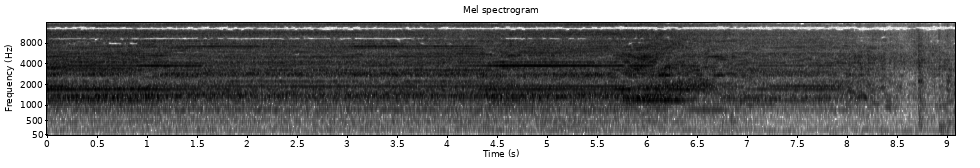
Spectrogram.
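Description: A small handheld electric blower whirs.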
